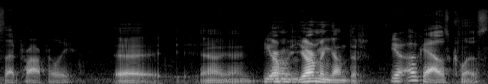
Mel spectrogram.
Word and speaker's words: Jormungandr: How do I pronounce that properly? Jormungandr.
